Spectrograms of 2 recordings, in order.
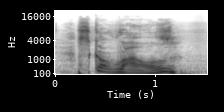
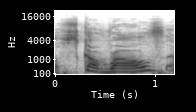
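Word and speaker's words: Skrull: I said, no, it's like skulls with an R. So she would joke around and go, skrulls?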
